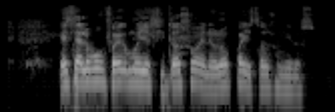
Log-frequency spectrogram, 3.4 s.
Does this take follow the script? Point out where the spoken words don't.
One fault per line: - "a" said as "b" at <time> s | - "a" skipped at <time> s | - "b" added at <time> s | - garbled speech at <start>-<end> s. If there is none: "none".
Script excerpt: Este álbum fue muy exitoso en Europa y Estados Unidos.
none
